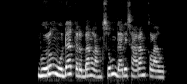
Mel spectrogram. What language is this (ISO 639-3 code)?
ind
